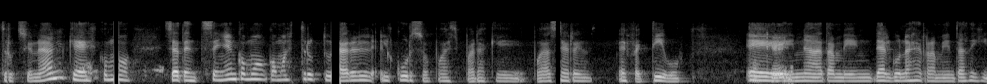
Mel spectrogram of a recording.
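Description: Speech over a wideband headset link, mSBC by the sound of it, with two problems. First, faint to fairly loud echo leak, a copy of the voice trailing about 355 ms behind at 0.17–0.23, 0.88–1.02, 1.32–1.7, 7.27–7.44 and 7.87–7.94 s, likely a far-end speakerphone's echo canceller letting some through. Second, unconcealed Bluetooth headset packet loss leaves abrupt silent holes at 1.14–1.19 s (about 52 ms), 3.31–3.40 s (90 ms) and 5.55–5.61 s (52 ms), which fits runs of several dropped headset frames.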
